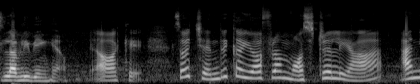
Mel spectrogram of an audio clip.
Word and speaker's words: Chandrika: Is it Chandrika?" I'm like, "No, it's Chandrika. You have to say it properly. It's Chandrika."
